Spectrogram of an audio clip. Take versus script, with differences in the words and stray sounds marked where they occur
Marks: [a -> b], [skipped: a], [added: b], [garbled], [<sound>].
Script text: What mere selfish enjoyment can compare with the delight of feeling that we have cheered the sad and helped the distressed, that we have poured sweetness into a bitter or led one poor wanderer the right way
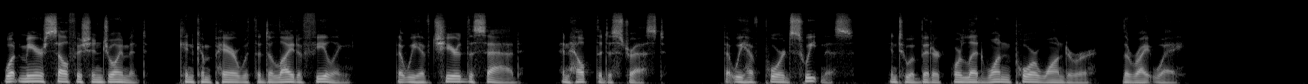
What mere selfish enjoyment can compare with the delight of feeling that we have cheered the sad and helped the distressed, that we have poured sweetness into a bitter or led one poor wanderer the right way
